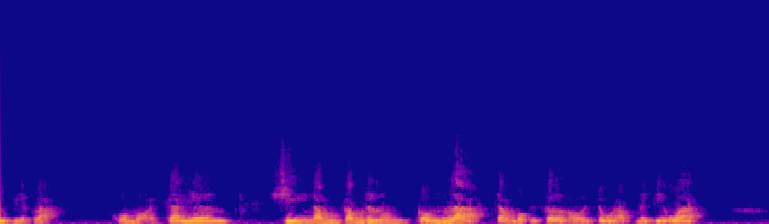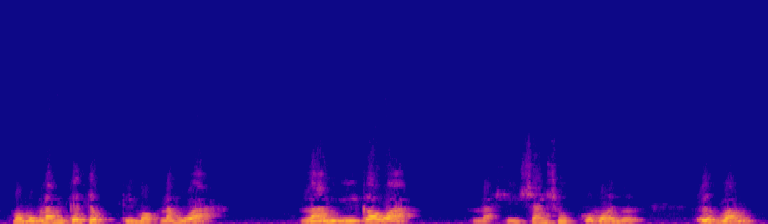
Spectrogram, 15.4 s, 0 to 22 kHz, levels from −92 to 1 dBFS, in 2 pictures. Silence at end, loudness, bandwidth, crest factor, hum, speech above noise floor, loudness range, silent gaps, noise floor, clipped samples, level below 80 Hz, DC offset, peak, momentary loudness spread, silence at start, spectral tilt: 0.15 s; -23 LUFS; 4.4 kHz; 18 dB; none; 40 dB; 3 LU; none; -62 dBFS; under 0.1%; -64 dBFS; under 0.1%; -6 dBFS; 14 LU; 0 s; -10.5 dB/octave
